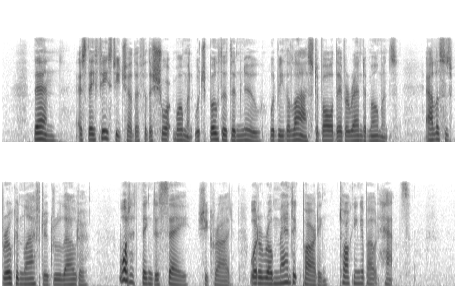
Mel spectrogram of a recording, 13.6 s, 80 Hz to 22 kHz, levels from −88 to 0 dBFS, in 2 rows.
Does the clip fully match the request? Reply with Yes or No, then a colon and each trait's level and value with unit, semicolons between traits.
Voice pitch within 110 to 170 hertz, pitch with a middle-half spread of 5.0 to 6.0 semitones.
No: medium, 140 Hz; average, 3.5 semitones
